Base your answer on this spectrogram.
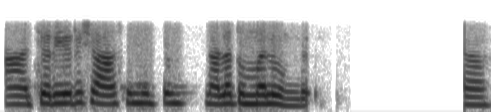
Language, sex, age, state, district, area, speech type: Malayalam, female, 18-30, Kerala, Wayanad, rural, conversation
